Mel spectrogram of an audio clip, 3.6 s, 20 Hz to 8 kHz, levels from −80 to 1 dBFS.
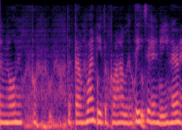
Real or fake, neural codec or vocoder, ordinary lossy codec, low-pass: fake; codec, 16 kHz, 0.5 kbps, FreqCodec, larger model; none; 7.2 kHz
